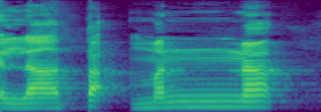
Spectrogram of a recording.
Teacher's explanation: अब लात तमन्ना मुशद्द पढ़ा जाए तो नून में इस्माम यानी कि हरकत जाहिर नहीं होगी बल्कि होठों से पेश की तरफ इशारा किया जाए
